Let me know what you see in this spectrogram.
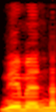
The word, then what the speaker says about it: Naaman: You pronounce it that way, Naaman? Naaman. Okay, Naaman, we'll stick to Naaman.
